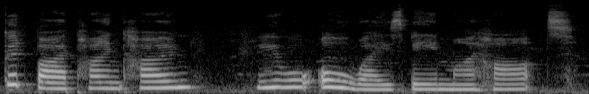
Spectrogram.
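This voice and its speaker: A woman voicing a small, kind young penguin in a children's picture book, with an eager, bright read-aloud voice. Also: fairly high pitch, slow.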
